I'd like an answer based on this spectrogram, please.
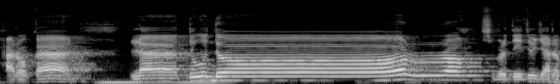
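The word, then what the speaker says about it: لَا تُضَارَّ: La tudorra, seperti itu cara bacanya ya. La tudor, panjangkan 6 harokat sempurna, baru tekan ro-nya karena di atas ro ada tasydid.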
